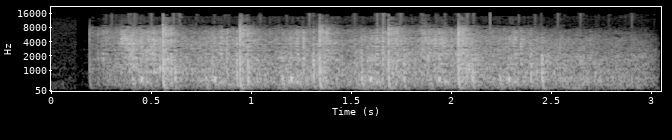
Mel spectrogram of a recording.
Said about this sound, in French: Il est près de 23h30 dans le quartier populaire Pisevin à l'ouest de la ville ce lundi soir, quand soudain, des tirs nourris.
